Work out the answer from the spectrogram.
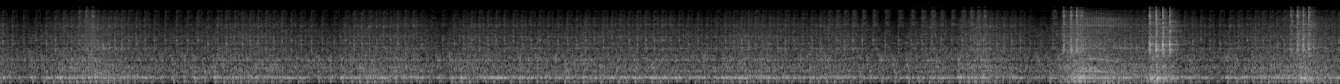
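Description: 1981 Honda C70 Passport's small single-cylinder four-stroke engine idling steadily, with a few short louder bursts near the end. The bike is freshly revived after a carburetor clean and a freed stuck float: it idles but dies out when revved, which the owner blames on a dirty sediment bowl.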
